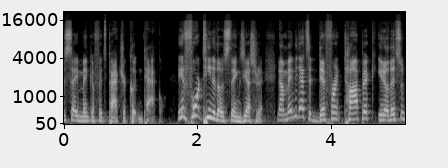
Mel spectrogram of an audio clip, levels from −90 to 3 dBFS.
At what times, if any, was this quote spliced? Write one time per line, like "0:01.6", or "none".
0:01.6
